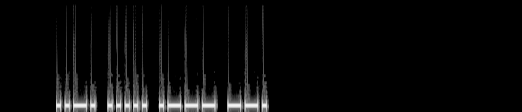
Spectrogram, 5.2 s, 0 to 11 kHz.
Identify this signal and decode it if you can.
Morse code, heard as a keyed tone, about 28 wpm, 700 Hz. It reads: F5JG
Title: DXCC-100 Call Signs - 4 Characters - Repeated 2x - 28wpm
